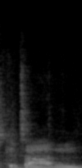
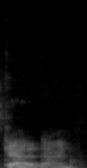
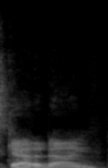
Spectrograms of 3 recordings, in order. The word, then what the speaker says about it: Katadyn: the appalachian trail and i thought it was katahdin but apparently it's katadyn and so if you're like me and you're new to the camping world and you're watching this video it's katadyn say it like 400 times and and you'll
